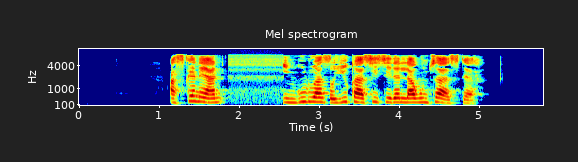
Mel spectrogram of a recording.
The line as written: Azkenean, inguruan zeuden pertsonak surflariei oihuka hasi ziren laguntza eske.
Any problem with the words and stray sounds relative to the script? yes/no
yes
